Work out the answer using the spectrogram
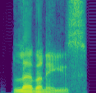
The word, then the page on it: Lebanese: British English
